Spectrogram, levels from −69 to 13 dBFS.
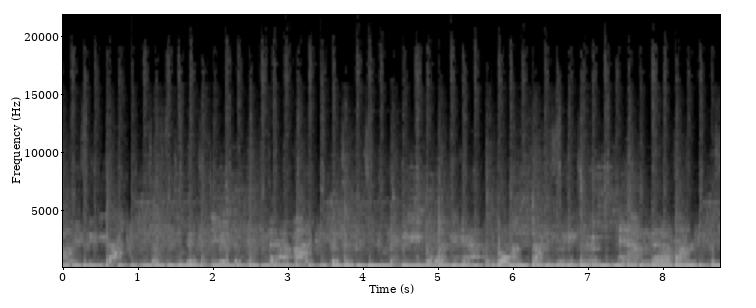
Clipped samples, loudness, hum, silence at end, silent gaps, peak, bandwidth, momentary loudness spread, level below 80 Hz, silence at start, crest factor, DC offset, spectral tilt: under 0.1%; -19 LUFS; none; 0 s; none; -2 dBFS; over 20 kHz; 3 LU; -22 dBFS; 0 s; 16 dB; 0.4%; -5.5 dB/octave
